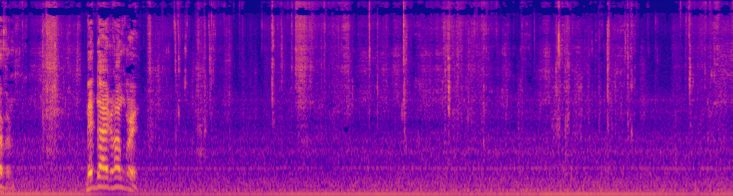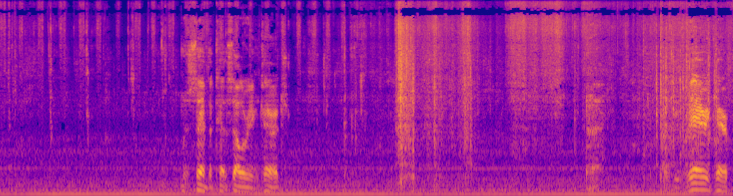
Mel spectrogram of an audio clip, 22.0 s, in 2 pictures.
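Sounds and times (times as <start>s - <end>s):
low hum inside a car: 0.0s - 22.0s
person chewing crunchy food: 2.1s - 13.8s, 15.3s - 16.9s.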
